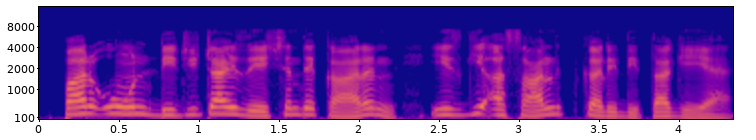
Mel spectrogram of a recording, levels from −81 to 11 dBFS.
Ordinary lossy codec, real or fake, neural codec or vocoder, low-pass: none; real; none; 7.2 kHz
